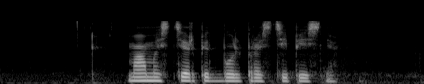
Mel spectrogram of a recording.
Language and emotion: Russian, neutral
